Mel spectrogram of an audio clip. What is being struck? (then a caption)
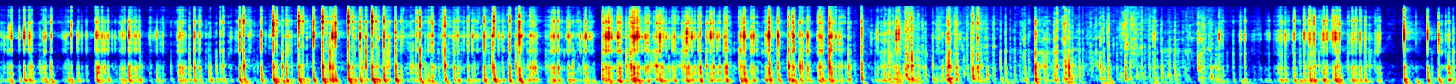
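Clear plastic food container with plastic lid. Fingertips and nails rapidly tap and scratch the lid of a medium, hollow, empty clear plastic food container with an orange push-button vent, held up in the air. The result is a dense, continuous stream of quick, dry taps and raspy scratches with a hollow, low plastic body and bright, gritty scraping on top.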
